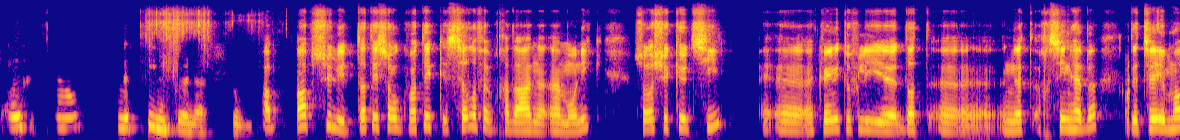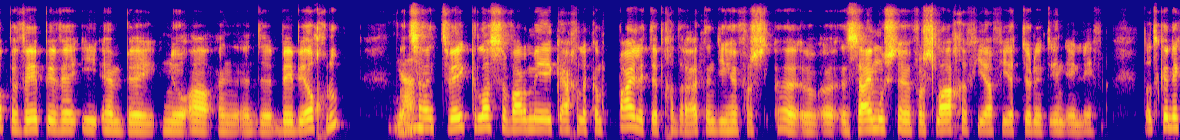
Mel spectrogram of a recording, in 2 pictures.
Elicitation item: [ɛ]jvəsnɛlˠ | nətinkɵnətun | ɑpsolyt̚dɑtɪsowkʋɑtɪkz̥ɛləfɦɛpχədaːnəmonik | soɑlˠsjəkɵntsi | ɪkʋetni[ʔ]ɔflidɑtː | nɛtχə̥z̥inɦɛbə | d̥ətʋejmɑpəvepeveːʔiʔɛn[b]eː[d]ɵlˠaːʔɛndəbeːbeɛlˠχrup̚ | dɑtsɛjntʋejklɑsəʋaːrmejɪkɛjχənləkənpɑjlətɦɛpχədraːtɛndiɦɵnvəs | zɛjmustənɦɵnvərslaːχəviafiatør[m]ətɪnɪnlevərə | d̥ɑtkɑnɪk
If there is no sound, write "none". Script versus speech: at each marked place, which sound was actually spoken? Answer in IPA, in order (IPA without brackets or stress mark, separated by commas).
e, t, b, n, n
